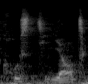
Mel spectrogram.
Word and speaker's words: croustillante: They were croustillantes. Okay, in a feminine, you need to pronounce the t, otherwise you wouldn't, right?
